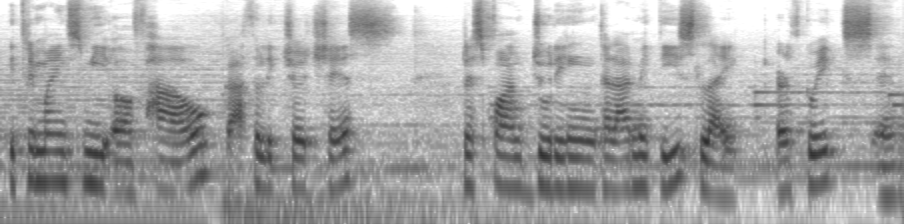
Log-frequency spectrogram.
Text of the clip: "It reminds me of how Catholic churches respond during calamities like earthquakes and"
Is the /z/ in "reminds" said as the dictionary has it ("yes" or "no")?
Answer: no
